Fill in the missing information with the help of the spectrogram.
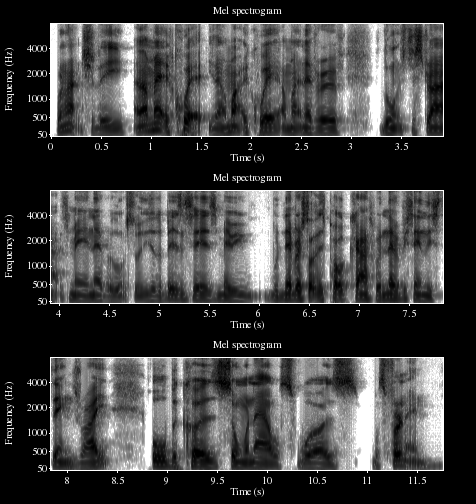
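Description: A tired British man with a low, gravelly voice, hosting a solo podcast. He rambles, stacking fillers and repeating his words. The sound is close and dry, with no room around it. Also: fairly even intonation, brisk, no room sound. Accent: British English. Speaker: podcast host and entrepreneur.

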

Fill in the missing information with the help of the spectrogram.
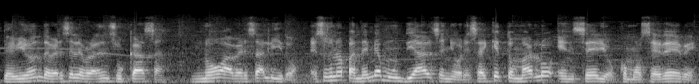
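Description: A man's voice: mid-range voice, brisk, soft background music. A man with a Mexican accent hosting a football show, giving casual, blunt opinions in slangy, emphatic speech.

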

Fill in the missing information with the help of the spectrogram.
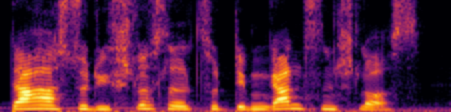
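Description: A woman's voice: fairly high pitch, steady tone, moderate pace, pushed and bright, faint music behind. A woman voicing a stern, murderous nobleman who gives cold, threatening commands in a fairy tale reading. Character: stern, menacing nobleman Bluebeard, murderous husband.

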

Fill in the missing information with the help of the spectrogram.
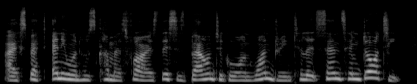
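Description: A woman's voice: mid-range voice, quick pace, no room sound, studio quality, lightly acted. A woman voicing a stubborn, curious young boy who argues eagerly and insistently in a storybook reading. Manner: insistent and eager, rising to heated.

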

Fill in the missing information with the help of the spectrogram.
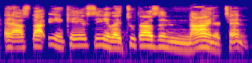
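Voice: medium pitch, normal speed, a bit bright, no room sound, rough recording. A co-host, talking bluntly and profanely in a laid-back podcast chat. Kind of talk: casual smoke-session chat.

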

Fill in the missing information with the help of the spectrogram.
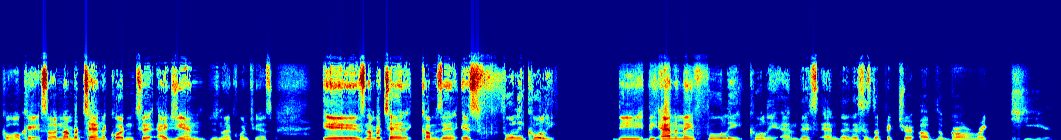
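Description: A man's voice: fairly high pitch, normal speed, a little mellow, no room sound. A man co-hosting a casual podcast chat, talking hesitantly with many restarts. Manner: hesitant, lots of restarts and fillers. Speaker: podcast co-host.

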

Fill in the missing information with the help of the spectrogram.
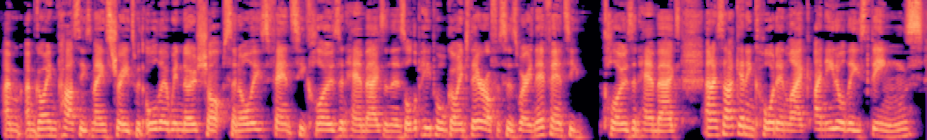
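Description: Low-voiced woman, animated chat. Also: normal speed, hardly any pauses. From Australia. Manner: animated, laughs often, says like a lot. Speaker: guest, company CEO. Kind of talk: casual interview talk.

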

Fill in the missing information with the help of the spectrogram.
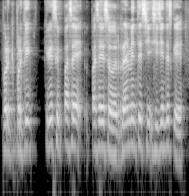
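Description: A man with a Mexican accent hosting a podcast, asking long rambling questions in a relaxed, slangy way. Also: on the high side, measured pace. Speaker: podcast host. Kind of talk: casual chat.

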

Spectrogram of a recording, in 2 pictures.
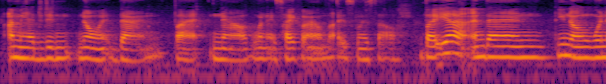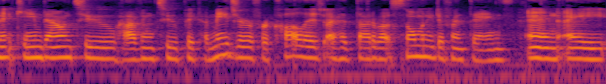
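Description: A young woman from Saudi Arabia, a guest on a podcast, speaks in a slightly low voice. She tells her story in easygoing interview talk, dropping "like" and "you know" as she goes. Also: gravelly, darkish tone. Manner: conversational, peppered with "like" and "you know".

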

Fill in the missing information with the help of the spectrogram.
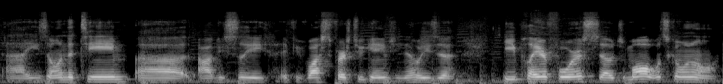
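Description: A man's voice: on the low side, level tone, moderate pace, faint music behind. A young man, a student athlete, hosting a casual podcast and asking questions in a laid-back way. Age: young adult. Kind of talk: casual interview chat.

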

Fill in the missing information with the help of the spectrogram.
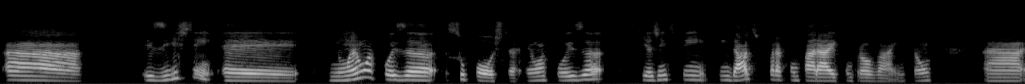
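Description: A woman's voice: medium pitch, no echo. A woman with a Brazilian Portuguese accent, co-hosting an educational podcast and explaining carefully, with frequent hesitations as she searches for words. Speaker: co-host. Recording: dry, dull lo-fi recording.

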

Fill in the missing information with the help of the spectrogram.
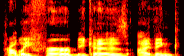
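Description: A man's voice: medium pitch, fairly even intonation, normal speed, bright, forceful tone, no room sound, clean studio sound. A young man in casual banter with friends, teasing and rambling through his thoughts. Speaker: friend in a group chat.

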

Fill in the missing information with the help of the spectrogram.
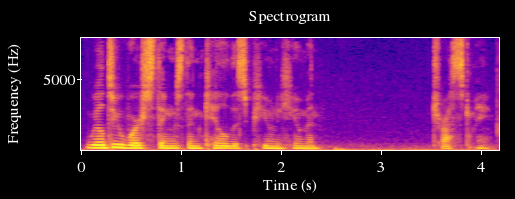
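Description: A woman voicing a cold, menacing creature of the night, with loud threats that drop into hissing whispers. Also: low voice, fairly even intonation, a little slow. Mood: gloating. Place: closet.

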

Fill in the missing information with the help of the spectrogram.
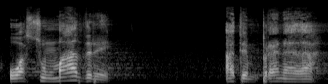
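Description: A Chilean pastor preaching a heartfelt sermon, asking the congregation questions. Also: male voice, mid-range voice, slow, bright, forceful tone, in a large hall. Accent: Chilean Spanish. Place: church sanctuary.

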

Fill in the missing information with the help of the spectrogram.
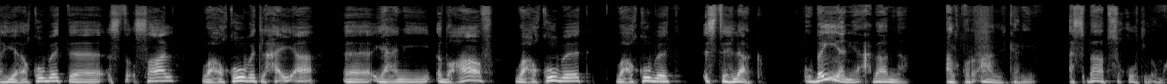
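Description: A man's voice: mid-range voice, creaky, a little mellow, husky, dry recording, clean studio sound. A man with a Syrian Arabic accent giving a conversational Quran lesson, asking rhetorical questions and repeating key words as a preacher. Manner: conversational, with everyday examples and acted exchanges. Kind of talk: religious lesson on Quran exegesis, mixing classical recitation with colloquial talk.

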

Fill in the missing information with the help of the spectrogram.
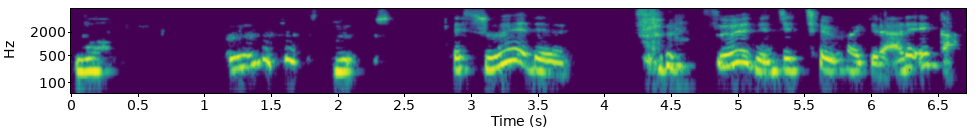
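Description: A woman in relaxed casual chat with a friend, trying out odd sounds and laughing along. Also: medium pitch, normal speed, breathy edge. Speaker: co-host. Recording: dull lo-fi recording.

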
